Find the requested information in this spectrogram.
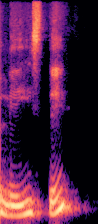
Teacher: Si digo leíste, mi inflexión tonal baja y yo estoy afirmando. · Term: Inflexión descendente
